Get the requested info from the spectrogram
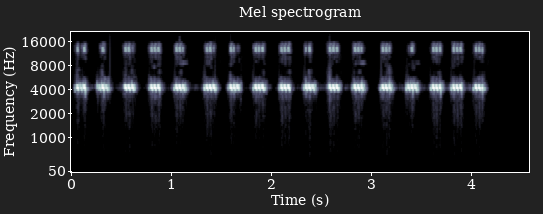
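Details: Cricket chirping used against rats: bright high-pitched chirps repeated about four times a second for four seconds, ending in silence, with no other sounds.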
